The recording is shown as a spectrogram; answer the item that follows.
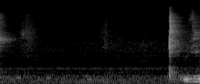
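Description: A quiet pause with only low room tone, then a single sharp click about one and a half seconds in, just before speech resumes.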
